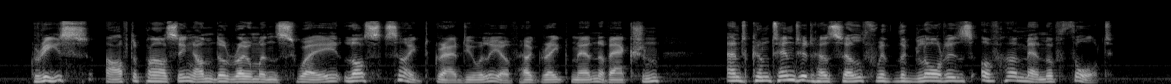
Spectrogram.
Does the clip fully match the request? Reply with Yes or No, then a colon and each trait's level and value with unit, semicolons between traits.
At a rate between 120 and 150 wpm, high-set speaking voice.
No: slow, 135 wpm; medium, 140 Hz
